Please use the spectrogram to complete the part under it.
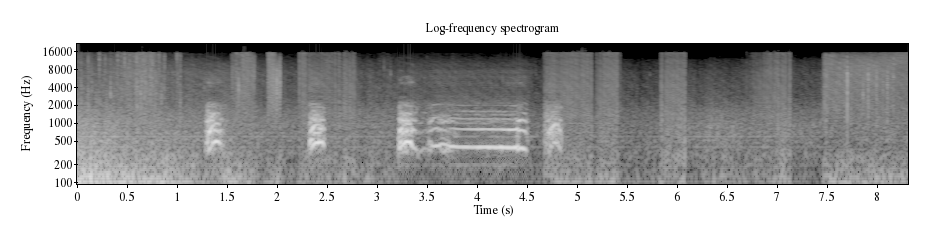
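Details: Puppies romping with baby rabbits on a grassy lawn give a few short, high yelps and one drawn-out, tonal whining note, with low rumbling and handling noise around them.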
